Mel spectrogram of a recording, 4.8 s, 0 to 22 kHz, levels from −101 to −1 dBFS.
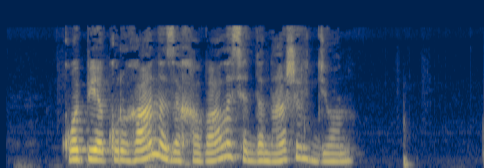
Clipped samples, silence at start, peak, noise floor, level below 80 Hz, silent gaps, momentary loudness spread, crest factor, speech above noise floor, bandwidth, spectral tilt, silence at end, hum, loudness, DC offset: under 0.1%; 0.65 s; -6 dBFS; -77 dBFS; -64 dBFS; none; 11 LU; 20 dB; 53 dB; 11.5 kHz; -5 dB/octave; 0.75 s; none; -24 LUFS; under 0.1%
